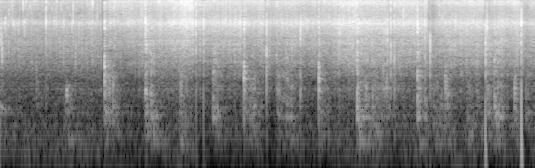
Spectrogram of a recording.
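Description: Onions and slit green chilies fry in oil in a pan with a steady, loud sizzle, and a spoon stirs and scrapes the pan now and then. Two sharp knocks come near the end.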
